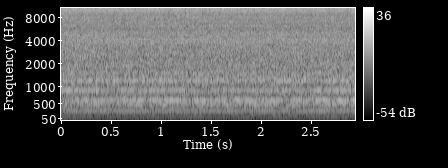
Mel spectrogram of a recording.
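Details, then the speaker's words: Pool pump at spring opening pulling prime with a lot of air in the line; steady hum with airy hiss while water surges in and out, still working toward full prime. "the problem is just getting air out of the line and then that screws up the whole thing there's a lot of air in the line"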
